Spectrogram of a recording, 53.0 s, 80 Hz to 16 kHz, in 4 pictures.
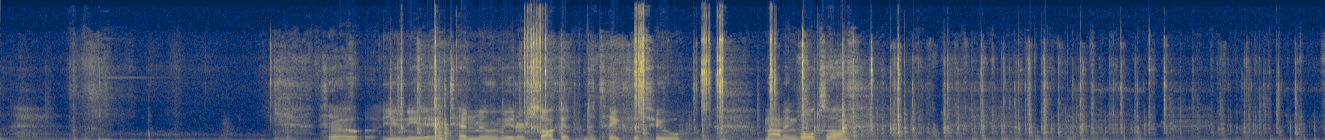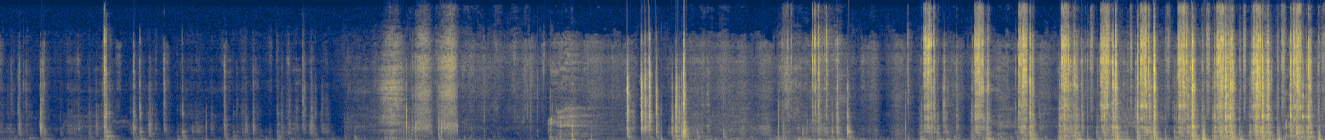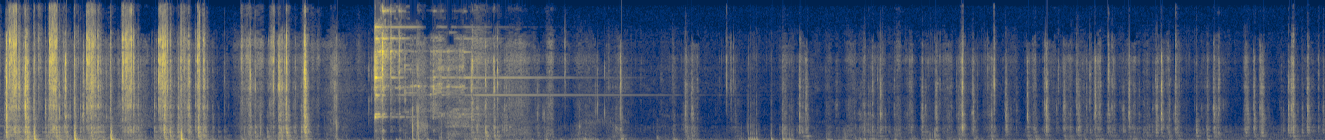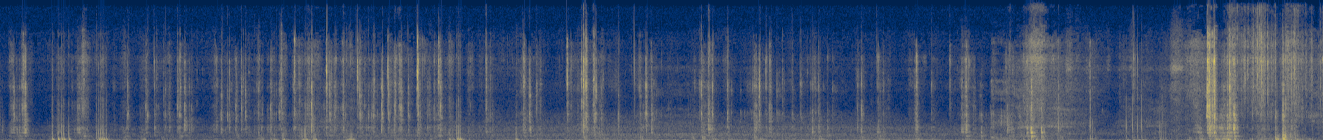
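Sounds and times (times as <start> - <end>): ratchet wrench clicking: 5.2 - 5.6, 6.3 - 7.3, 22.5 - 29.4
metallic jingle: 30.2 - 33.0.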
